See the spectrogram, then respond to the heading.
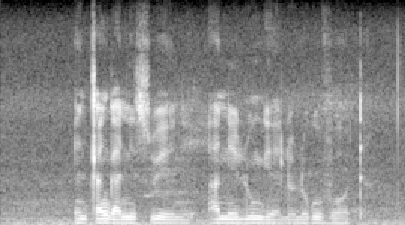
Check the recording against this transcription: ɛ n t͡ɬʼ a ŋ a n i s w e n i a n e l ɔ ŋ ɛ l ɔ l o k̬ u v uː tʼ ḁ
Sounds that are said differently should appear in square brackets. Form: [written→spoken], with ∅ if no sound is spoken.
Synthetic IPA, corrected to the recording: ɛ n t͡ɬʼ a ŋ a n i s w e n i a n e l [ɔ→u] ŋ ɛ l ɔ l o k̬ u v [uː→ɔː] tʼ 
